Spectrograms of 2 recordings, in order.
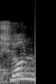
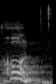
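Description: First: The name is said with English sounds. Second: The name is said with Spanish sounds.

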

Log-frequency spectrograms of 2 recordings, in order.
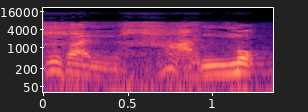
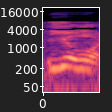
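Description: First: The first syllable is pronounced han. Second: The first syllable is pronounced you. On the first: The speaker calls it wrong. "那次念幽啊，怎么会寒呢？" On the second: The speaker calls it right. "幽，对"

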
